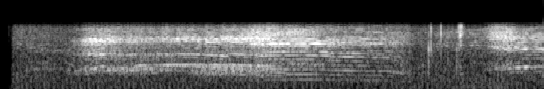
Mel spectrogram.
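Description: Sheep bleating: one long drawn-out bleat, then a few light clicks and the start of another bleat near the end.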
